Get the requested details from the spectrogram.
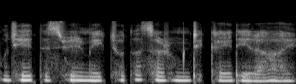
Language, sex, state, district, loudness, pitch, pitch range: Hindi, female, Arunachal Pradesh, Papum Pare, -17 LUFS, 190 Hz, 175-200 Hz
